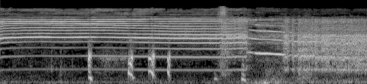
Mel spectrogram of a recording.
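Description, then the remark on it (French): A frog cries out in a quick series of four or five short, raspy croaks, fairly loud, over a steady high-pitched tonal drone that runs through the whole moment. “Non, c'était la grenouille.”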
